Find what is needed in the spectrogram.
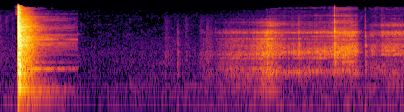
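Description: A single sharp metallic tap on a steel plate that rings briefly, then, about two and a half seconds in, a faint scratching as a steel scribe is drawn across the plate's surface to mark a line.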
